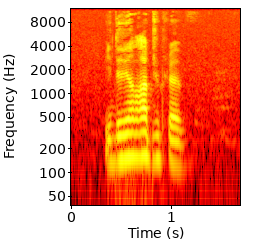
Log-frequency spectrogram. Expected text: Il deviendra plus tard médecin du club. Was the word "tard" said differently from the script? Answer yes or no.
yes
